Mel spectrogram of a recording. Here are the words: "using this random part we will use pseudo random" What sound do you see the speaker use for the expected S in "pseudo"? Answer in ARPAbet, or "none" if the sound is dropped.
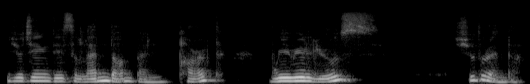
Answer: SH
